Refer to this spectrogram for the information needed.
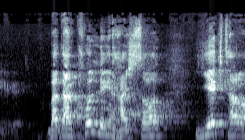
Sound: speaking in farsi

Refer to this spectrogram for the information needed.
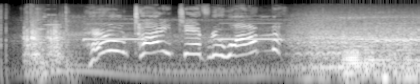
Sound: bus beeping

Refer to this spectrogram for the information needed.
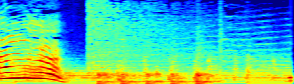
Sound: knock, Knock, Knock, Knock, Knock!

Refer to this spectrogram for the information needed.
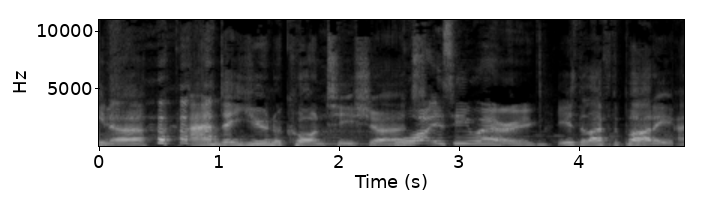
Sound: laughs

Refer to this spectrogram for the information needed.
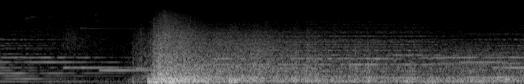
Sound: thunder

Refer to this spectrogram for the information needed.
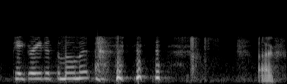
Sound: laughs

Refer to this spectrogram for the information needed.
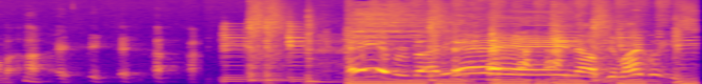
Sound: laugh

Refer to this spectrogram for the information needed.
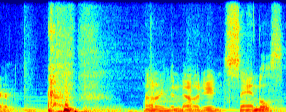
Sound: chuckles

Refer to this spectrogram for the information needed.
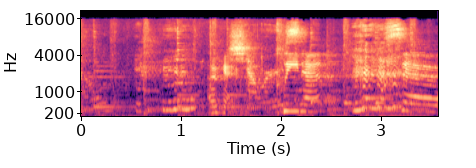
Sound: giggle; giggle

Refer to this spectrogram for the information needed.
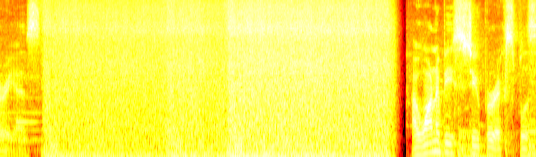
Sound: rockets firing

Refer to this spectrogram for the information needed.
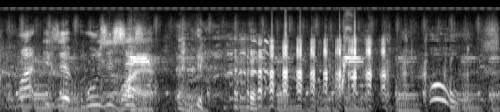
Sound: laughter

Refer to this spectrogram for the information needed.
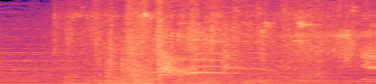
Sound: slam

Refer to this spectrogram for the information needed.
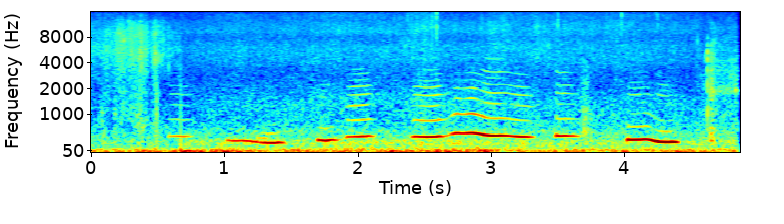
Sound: Brigit humming

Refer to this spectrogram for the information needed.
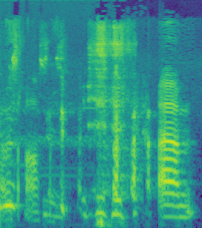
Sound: cast chuckles

